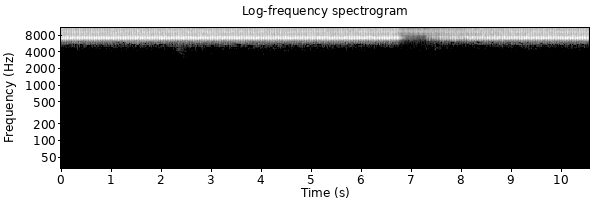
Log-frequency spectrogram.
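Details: Continuous high-pitched grasshopper trill, fine and rapidly pulsed, holding steady for nearly seven seconds before a sudden half-second silence, after which the buzzing gradually returns to its earlier loudness.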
